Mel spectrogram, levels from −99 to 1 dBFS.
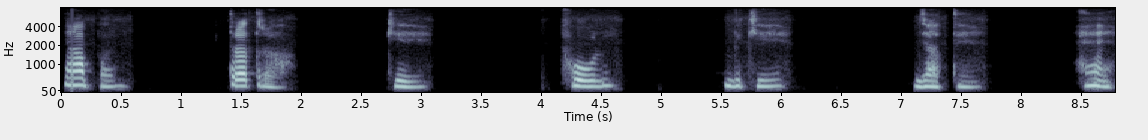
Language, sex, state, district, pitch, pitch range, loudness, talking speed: Hindi, female, Bihar, Lakhisarai, 215 Hz, 200-225 Hz, -27 LUFS, 60 wpm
